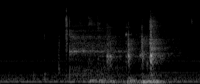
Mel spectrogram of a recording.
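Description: A handful of keystrokes on a computer keyboard, starting about half a second in and stopping shortly before the end.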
